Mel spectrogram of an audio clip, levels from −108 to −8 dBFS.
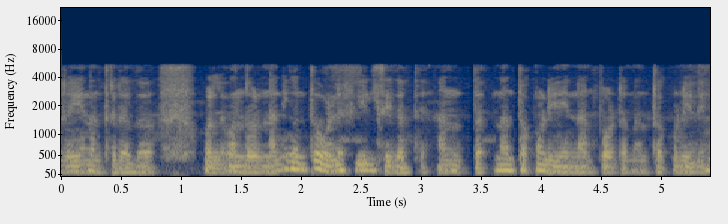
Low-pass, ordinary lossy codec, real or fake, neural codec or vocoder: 5.4 kHz; none; fake; vocoder, 24 kHz, 100 mel bands, Vocos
